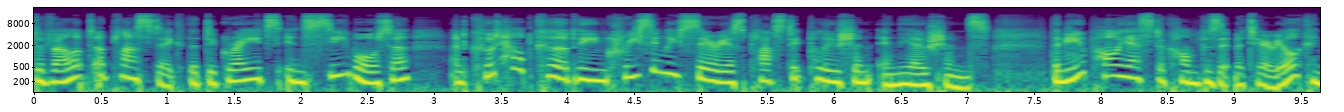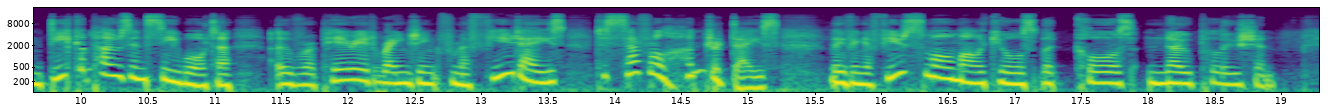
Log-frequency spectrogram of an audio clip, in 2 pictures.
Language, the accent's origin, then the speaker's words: English; United Kingdom; Now, I'm obviously British, and Britain is very proud of its history of creating nature documentaries.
